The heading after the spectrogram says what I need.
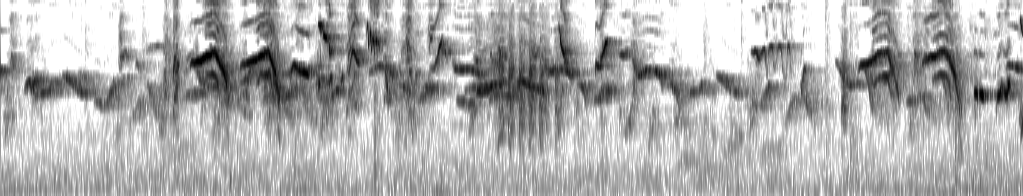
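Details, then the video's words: A caged 'Bạch Bạng' Oriental magpie-robin sings while spreading its tail in display. It gives a rapid, jumbled medley of sweet whistles, chattering notes and scratchy squeaks, about two phrases a second, fairly irregular. "Choè Than Bạch Bạng Hót Múa Xoè"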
